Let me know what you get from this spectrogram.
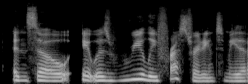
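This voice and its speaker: A plain, everyday voice with an American accent and ordinary pitch variation. The sound is dry and close, with no echo. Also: woman. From Missouri. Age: 30s. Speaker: medical doctor and life coach. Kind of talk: podcast interview.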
